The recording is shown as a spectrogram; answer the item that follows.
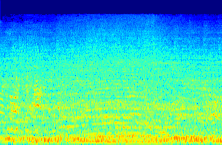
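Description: A brief laugh, then steady outdoor crowd ambience: a low rumble with faint distant voices.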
